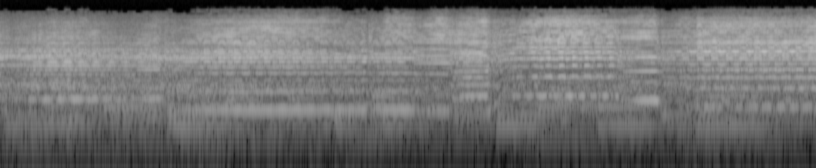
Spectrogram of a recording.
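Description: Film score of bowed strings led by violin, playing slow sustained notes, with a rising slide about six seconds in.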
